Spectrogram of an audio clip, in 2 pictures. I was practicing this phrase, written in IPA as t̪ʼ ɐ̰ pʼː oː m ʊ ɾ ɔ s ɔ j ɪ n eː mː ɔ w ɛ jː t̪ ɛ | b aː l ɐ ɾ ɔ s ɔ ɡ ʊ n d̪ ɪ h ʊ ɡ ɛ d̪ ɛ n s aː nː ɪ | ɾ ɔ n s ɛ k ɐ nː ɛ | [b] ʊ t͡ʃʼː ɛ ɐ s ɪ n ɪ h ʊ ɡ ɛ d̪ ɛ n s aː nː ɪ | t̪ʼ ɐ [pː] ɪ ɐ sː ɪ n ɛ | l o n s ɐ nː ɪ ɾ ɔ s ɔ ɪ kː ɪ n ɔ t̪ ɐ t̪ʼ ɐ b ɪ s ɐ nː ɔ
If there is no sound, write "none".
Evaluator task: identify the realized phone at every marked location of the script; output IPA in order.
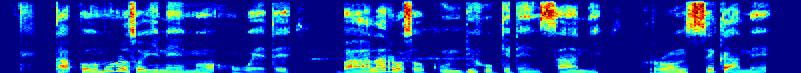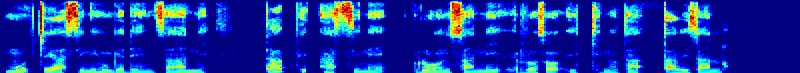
m, pː

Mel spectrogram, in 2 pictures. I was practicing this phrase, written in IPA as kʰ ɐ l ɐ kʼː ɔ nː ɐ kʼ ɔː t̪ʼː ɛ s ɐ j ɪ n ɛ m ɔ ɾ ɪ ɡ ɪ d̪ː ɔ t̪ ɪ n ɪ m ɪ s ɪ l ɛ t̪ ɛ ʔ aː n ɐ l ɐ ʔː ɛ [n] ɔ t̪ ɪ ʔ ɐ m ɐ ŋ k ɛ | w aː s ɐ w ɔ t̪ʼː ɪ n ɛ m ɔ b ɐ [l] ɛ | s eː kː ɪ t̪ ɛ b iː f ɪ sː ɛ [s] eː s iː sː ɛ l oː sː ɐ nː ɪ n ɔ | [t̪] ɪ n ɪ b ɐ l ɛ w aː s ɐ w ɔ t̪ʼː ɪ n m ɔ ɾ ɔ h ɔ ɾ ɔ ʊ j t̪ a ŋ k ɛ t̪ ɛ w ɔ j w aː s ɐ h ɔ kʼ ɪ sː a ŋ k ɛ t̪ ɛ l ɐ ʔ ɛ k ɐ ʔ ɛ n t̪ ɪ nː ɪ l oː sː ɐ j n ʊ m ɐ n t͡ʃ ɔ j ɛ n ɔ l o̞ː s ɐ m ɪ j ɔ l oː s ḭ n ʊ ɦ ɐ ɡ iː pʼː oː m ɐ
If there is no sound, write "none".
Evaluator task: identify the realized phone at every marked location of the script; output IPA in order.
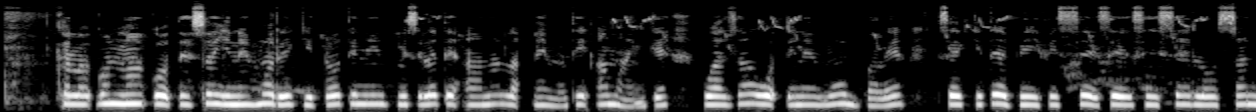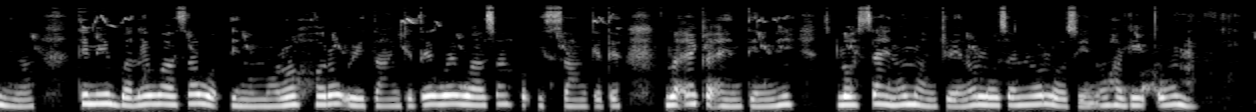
m, l, s, t̪

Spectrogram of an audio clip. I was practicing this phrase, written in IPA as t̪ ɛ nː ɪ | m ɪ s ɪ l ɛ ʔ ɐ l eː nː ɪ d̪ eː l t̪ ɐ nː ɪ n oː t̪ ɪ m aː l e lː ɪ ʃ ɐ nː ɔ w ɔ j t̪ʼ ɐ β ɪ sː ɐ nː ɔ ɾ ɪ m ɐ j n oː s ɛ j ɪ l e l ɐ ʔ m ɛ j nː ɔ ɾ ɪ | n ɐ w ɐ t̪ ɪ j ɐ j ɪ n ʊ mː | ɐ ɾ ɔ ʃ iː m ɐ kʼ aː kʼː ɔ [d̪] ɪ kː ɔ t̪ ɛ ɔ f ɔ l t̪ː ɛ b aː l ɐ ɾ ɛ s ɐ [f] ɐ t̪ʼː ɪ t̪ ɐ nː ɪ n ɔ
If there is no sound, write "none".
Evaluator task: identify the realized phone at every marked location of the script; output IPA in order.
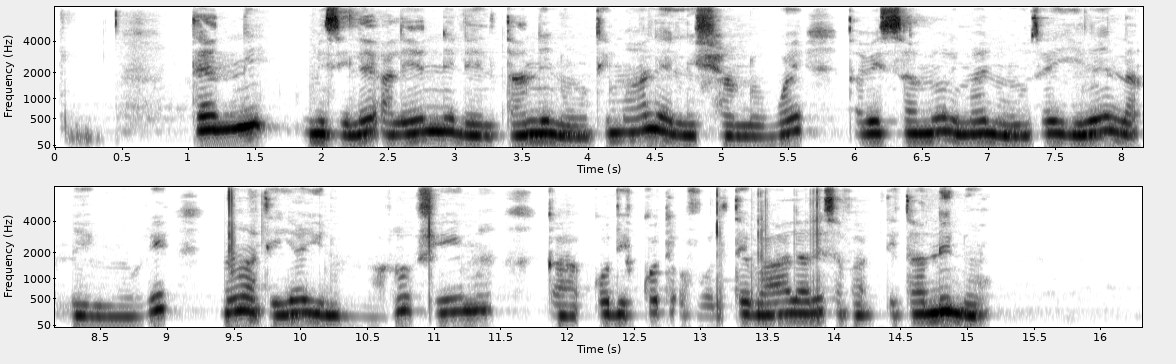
d̪, f

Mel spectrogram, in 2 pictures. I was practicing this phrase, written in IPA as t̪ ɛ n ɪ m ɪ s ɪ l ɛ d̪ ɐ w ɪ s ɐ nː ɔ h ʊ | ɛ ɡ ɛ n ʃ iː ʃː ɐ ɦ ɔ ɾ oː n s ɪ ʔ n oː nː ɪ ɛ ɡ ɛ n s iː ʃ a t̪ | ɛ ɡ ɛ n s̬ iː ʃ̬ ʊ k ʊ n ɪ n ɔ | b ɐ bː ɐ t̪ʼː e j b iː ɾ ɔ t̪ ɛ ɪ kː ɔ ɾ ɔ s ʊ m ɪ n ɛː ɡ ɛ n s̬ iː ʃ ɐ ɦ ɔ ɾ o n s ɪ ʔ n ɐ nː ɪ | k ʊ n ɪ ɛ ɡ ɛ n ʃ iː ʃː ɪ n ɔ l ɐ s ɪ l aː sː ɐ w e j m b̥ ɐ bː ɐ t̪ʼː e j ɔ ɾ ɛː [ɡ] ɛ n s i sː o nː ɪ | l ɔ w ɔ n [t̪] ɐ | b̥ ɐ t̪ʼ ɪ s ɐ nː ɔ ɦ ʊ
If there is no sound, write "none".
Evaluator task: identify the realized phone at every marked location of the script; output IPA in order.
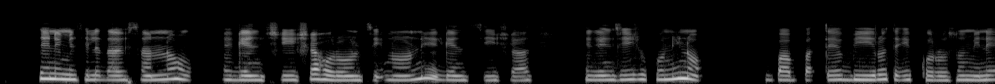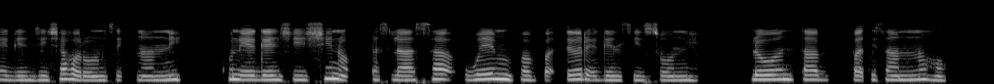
ɡ, t̪

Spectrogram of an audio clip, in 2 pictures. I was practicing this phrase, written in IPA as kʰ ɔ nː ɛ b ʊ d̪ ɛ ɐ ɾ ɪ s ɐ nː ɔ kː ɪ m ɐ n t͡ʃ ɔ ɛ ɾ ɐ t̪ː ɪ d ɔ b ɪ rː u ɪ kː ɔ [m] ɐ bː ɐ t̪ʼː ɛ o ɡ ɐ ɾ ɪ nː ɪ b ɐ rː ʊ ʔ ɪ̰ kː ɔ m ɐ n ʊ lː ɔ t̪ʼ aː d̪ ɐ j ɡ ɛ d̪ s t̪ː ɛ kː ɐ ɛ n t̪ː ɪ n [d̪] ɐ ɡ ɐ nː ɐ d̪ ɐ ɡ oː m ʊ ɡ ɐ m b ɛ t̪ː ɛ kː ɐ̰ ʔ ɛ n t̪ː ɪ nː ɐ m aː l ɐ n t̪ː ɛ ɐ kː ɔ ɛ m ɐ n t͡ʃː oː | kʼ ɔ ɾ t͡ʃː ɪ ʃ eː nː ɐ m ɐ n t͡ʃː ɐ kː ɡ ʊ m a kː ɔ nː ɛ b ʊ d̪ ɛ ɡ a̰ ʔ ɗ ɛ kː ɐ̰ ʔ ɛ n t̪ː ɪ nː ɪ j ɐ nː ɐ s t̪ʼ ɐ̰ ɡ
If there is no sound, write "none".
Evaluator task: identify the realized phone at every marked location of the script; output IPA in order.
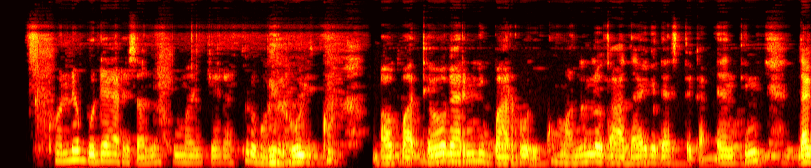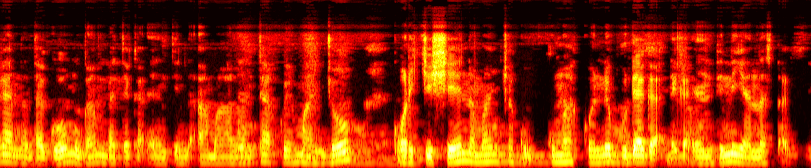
b, d̪

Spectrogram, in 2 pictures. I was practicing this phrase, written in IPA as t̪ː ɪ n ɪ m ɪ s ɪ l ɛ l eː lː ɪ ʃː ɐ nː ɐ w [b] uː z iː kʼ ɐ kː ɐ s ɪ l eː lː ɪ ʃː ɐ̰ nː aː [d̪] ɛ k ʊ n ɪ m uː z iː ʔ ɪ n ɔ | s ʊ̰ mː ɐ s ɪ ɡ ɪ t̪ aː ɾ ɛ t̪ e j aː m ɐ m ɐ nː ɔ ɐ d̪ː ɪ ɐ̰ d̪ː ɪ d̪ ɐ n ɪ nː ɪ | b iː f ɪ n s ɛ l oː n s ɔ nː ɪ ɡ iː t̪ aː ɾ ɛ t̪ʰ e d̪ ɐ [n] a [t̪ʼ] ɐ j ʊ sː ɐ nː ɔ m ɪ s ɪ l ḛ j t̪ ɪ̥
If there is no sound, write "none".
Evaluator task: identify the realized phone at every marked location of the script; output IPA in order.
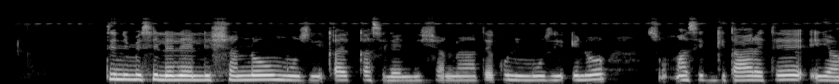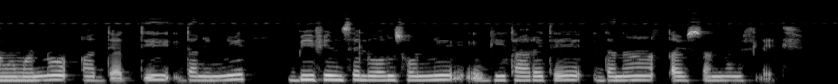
m, t̪, n, t̪ʼ

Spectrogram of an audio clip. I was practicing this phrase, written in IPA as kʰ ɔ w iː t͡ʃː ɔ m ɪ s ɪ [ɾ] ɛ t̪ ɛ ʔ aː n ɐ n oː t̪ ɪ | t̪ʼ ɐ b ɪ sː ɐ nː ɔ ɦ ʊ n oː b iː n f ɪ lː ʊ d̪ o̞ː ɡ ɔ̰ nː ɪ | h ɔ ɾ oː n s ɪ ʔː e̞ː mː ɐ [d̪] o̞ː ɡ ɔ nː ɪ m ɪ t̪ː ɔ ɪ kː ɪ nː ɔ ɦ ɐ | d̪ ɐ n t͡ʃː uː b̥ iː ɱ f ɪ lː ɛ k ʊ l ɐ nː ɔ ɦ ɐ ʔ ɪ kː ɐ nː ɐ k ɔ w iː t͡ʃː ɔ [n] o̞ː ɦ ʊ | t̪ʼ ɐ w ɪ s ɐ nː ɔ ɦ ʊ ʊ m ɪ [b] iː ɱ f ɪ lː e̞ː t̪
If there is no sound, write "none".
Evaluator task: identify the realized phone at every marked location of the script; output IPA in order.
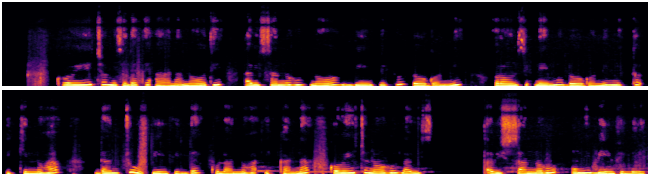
l, d̪, n, b

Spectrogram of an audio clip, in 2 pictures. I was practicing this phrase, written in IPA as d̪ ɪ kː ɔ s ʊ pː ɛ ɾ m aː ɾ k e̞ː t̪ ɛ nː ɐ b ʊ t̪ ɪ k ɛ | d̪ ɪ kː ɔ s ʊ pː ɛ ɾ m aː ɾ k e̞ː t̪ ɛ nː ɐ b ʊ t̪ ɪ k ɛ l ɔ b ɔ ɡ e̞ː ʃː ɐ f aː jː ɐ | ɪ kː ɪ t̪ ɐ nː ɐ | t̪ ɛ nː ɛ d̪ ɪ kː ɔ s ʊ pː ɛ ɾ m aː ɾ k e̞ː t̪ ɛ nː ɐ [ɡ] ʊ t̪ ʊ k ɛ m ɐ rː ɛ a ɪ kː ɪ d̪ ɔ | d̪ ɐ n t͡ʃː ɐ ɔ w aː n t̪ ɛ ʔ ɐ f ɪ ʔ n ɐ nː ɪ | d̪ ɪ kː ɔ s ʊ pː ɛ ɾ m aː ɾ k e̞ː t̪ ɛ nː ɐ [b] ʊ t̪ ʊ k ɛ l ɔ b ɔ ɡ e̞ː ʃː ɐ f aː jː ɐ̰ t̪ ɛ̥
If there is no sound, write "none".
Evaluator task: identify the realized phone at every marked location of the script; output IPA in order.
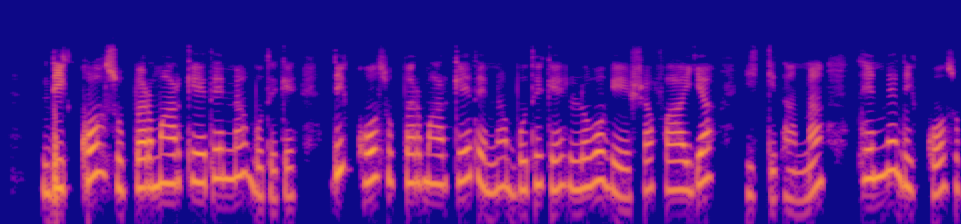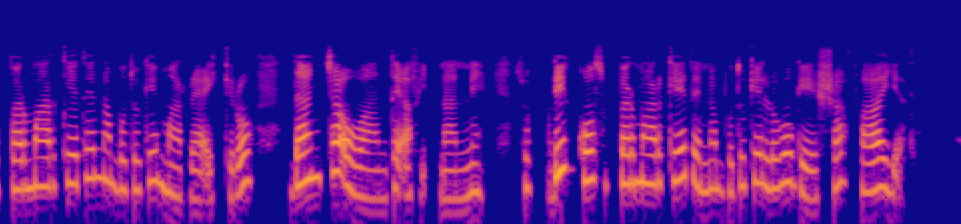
b, b

